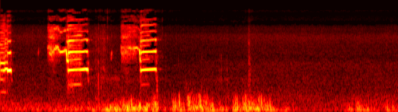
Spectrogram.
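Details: A hawk-eagle hunting birds gives two loud, shrill, squealing calls about a second apart, followed by low rumbling wind noise.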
